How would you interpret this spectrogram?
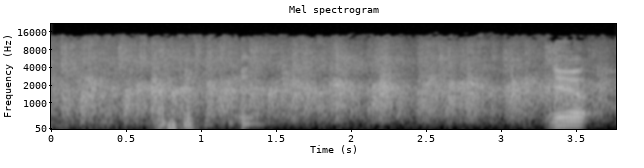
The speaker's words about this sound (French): Eh ben, on peut dire merci au Seigneur, on peut applaudir Dieu.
